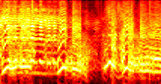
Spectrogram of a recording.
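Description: Dog whining and yelping: a quick string of high, rising-and-falling whines, several in a row.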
